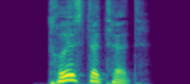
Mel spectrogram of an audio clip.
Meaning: inflection of trösten: 1. second-person plural preterite 2. second-person plural subjunctive II
- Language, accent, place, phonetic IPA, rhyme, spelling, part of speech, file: German, Germany, Berlin, [ˈtʁøːstətət], -øːstətət, tröstetet, verb, De-tröstetet.ogg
